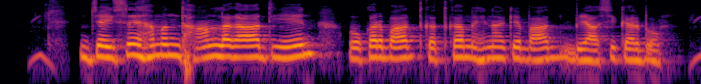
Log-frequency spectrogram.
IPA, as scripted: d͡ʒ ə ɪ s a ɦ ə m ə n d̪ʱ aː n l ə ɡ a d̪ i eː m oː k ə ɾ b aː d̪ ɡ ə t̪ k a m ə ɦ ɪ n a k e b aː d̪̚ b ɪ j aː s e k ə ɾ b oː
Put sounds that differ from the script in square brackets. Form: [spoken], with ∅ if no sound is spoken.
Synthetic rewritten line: d͡ʒ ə ɪ s [e] ɦ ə m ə n d̪ʱ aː n l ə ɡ a d̪ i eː [n] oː k ə ɾ b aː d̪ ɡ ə t̪ k a m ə ɦ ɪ n a k e b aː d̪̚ b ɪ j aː s [i] k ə ɾ b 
